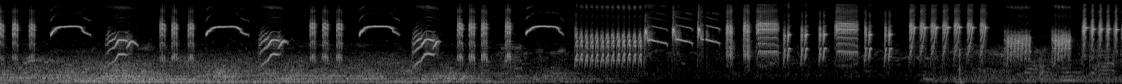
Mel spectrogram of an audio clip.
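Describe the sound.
Sedge warbler song, a varied run of repeated whistled phrases with rising and falling notes, shifting into rapid dry chattering and clicking notes in the second half, with no talk.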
